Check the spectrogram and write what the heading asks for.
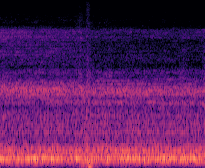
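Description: Steady droning hum with an even hiss behind it, and a faint click about a second in.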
